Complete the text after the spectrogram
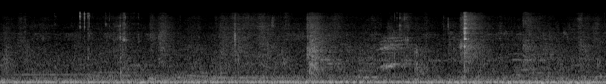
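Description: A young woman chews and smacks her lips while eating.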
